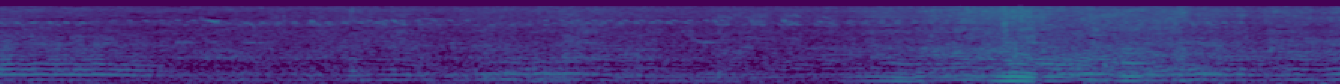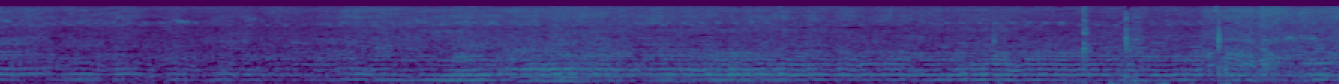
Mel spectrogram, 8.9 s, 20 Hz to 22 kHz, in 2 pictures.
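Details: Western honey bees at a hive entrance doing housekeeping, a colony moved into a new hive the day before, filmed in late July 2015 during winter; a steady, layered hum of many wings with a few louder passes near the microphone.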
